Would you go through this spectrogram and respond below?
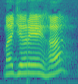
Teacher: Majreha ada bacaan imalah. Imalah ee memiringkan harakat fathah · Imalah memiringkan harokat fathah condong ke kasroh. Lalu ada ro-nya mad tabi'i.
